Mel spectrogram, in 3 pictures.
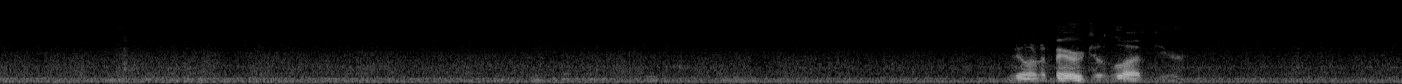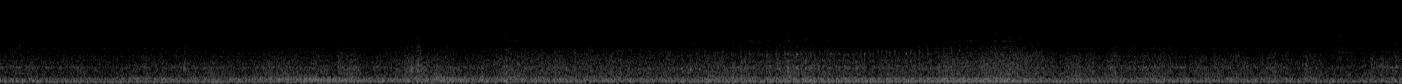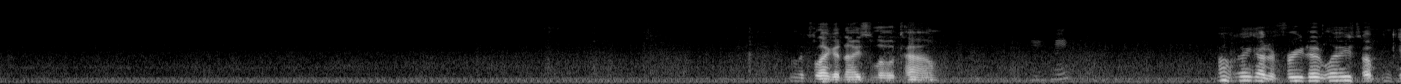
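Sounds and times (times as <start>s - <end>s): motorcycle engine running: 0.0s - 42.0s
road and wind noise: 0.0s - 42.0s.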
